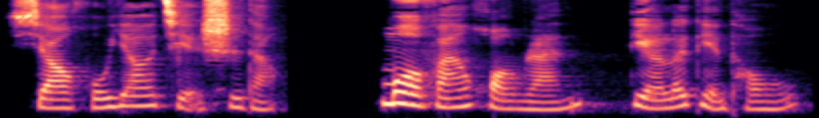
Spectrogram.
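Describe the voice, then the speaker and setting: Woman audiobook narrator, husky, lower pitch, steady storytelling. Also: a little slow. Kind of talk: serialized novel narration.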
